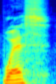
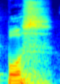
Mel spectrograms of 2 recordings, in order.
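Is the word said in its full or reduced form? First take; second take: full; reduced. First: The word is said in its full form. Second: The word is said in a reduced form. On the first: "words like pues" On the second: "I say pos"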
